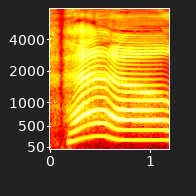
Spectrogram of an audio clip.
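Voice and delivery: put-on cheerful call. Joking about a dog named help, the speaker mimics someone calling it, mock-happy call of 'help'. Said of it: "And you're saying it like happy".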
